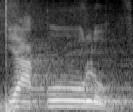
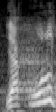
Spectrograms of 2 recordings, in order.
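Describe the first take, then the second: First: The middle is said as a long vowel. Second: The middle is said with a 'w' sound. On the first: The speaker calls it right. "Dioper bunyinya yakulu" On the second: The speaker calls it wrong. "kamu juga melanggar peraturan saya"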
